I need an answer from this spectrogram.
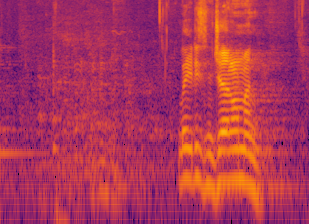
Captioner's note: crowd laughs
